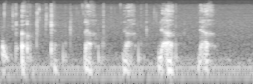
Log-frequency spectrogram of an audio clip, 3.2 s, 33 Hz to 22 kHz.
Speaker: 7 in 3 seconds. Oh my gosh, I keep messing up. 6. 7. Okay, so I got 7.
